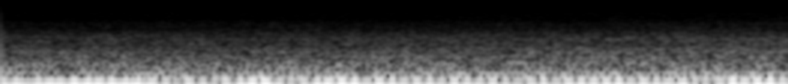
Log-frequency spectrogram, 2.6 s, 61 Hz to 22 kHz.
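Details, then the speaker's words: 1971 Cadillac Coupe Deville, 472 V8, complete exhaust, heard from the rear at the tailpipe: deep, steady, even idle rumble with no misses or ticks; healthy and sounds as expected. "472 V8 power in this one. Sounds as you'd expect."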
